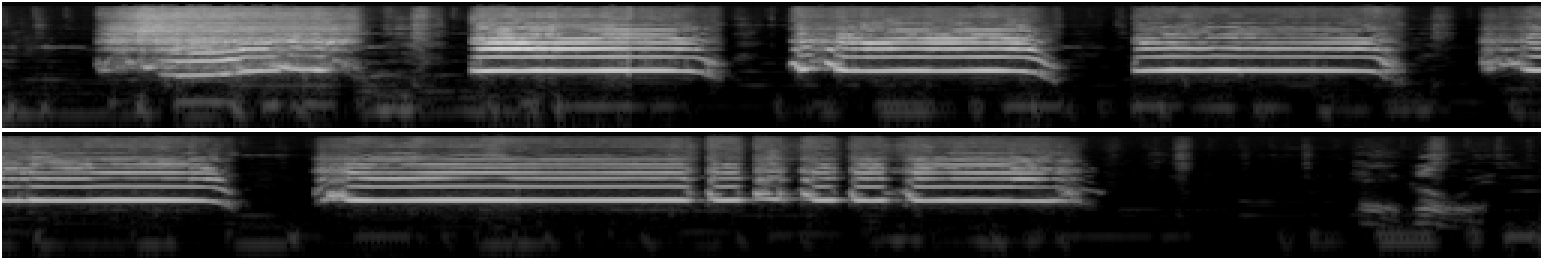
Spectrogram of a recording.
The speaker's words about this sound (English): So let's start it off by blowing the shofar. Let's sound the alarm.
